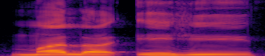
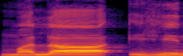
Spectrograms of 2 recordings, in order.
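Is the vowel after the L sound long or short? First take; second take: short; long. First: The vowel after the L is kept short. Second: The vowel after the L is drawn out long. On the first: The speaker calls it right. "बल्कि मलइही मलइही" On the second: The speaker calls it wrong. "लाम के अलिफ को हमें नहीं पढ़ना है, यानी मलाइही मलाइही नहीं पढ़ना है"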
